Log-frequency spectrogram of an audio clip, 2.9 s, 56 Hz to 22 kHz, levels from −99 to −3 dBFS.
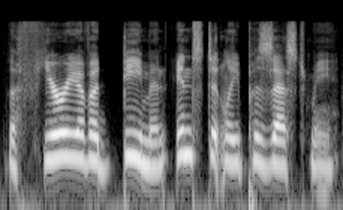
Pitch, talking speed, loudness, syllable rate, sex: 215 Hz, 165 wpm, -18 LUFS, 5.3 syllables/s, female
